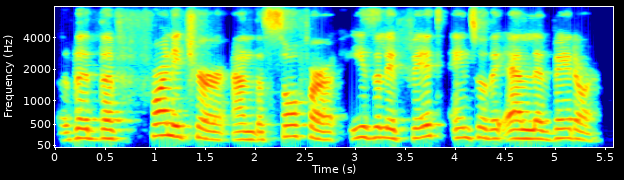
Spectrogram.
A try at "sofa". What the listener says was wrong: But this word right here does not end with an R. It's a schwa. Sofa. Sofa. Yeah, no, not so far, but sofa.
